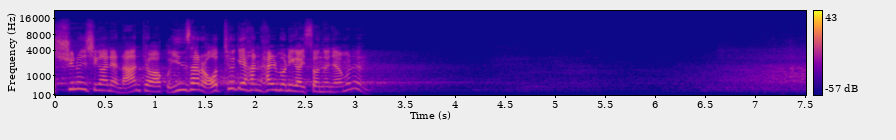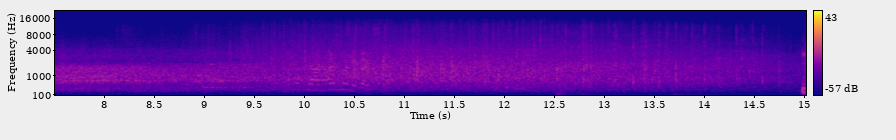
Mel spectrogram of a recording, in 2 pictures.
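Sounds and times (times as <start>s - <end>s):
audience laughing: 6.6s - 10.4s
audience clapping: 7.1s - 15.0s.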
